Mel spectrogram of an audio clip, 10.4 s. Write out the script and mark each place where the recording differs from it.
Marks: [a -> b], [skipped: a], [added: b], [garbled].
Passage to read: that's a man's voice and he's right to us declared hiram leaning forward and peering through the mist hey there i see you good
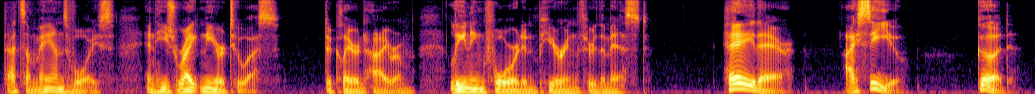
that's a man's voice and he's right [added: near] to us declared hiram leaning forward and peering through the mist hey there i see you good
